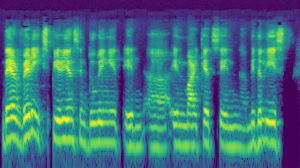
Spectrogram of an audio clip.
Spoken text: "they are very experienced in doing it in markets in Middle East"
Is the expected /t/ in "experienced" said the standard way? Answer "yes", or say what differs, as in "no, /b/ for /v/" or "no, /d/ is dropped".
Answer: no, /t/ is dropped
